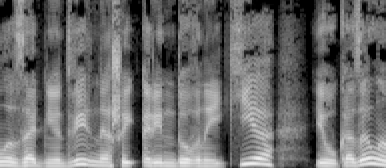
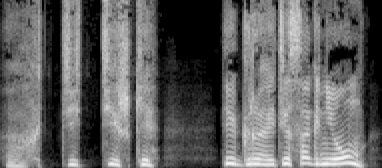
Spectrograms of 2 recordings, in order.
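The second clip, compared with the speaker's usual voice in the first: snorting scorn; 7 semitones higher, 3 dB louder than usual. A narrator's reading. Azumi warning the teasing officers, scornful. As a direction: scoff at them in a girlish voice. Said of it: "фыркнула Азуми".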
